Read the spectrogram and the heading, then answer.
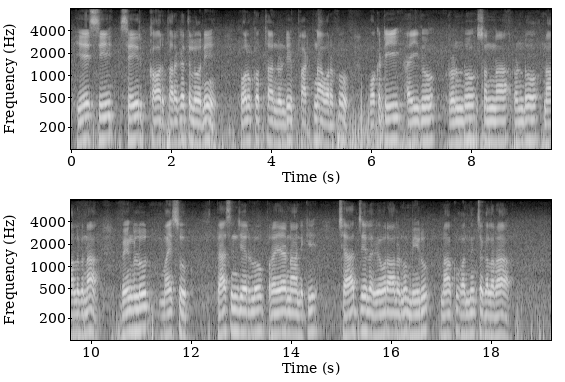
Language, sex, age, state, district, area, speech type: Telugu, male, 60+, Andhra Pradesh, Nellore, rural, read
